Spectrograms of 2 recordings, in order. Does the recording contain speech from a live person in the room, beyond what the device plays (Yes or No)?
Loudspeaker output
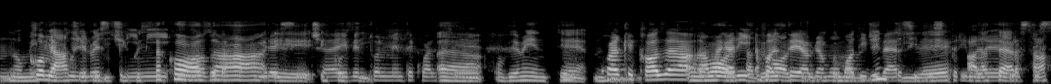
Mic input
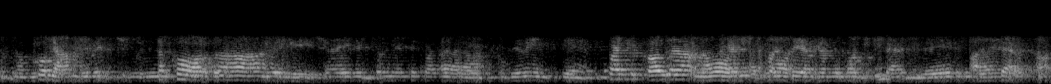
No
